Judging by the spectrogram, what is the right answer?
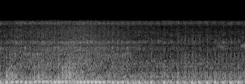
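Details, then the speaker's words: Honda Revo fuel-injected motorcycle during light service: steady, even low putter with clean quick beat and no knocks or rattles; idles smoothly, judged normal so only light service needed. "dia gambar ya terdengar dari suara Langsa mudah enak Maksude normal ya Jadi tidak perlu dilakukan service secara berat berada cuma servis ringan ya"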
